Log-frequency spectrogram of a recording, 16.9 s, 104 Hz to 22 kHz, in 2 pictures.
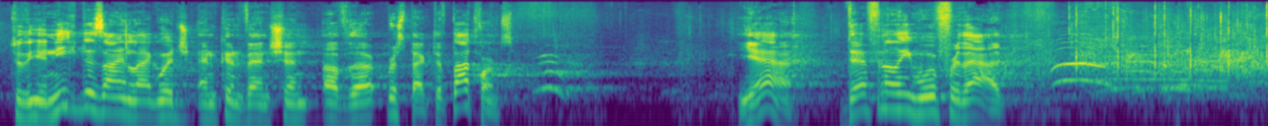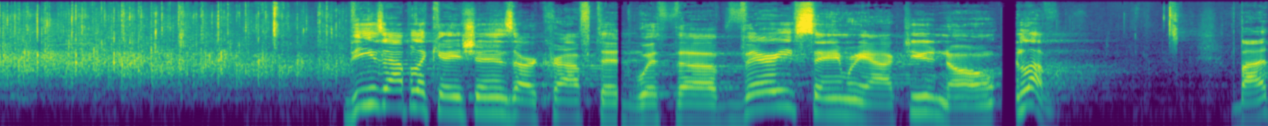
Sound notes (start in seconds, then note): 7.0 audience applauding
